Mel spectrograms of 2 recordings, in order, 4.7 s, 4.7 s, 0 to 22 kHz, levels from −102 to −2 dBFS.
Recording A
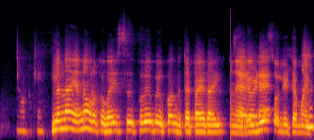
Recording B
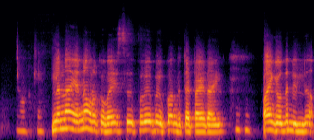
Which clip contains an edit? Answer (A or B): A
